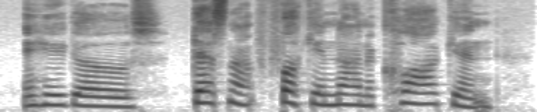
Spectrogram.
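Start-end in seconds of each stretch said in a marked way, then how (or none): 1.2-2.9 put-on rude yelling with cussing. Retelling a man's outburst at a store before opening time: retelling a rude yell. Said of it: "just yelling".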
